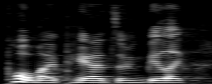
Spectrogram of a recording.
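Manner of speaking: ordinary delivery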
